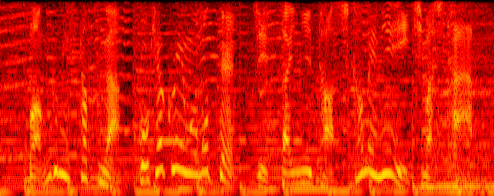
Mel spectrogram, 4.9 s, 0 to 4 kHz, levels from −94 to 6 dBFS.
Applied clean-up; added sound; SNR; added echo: none; none; none; none.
